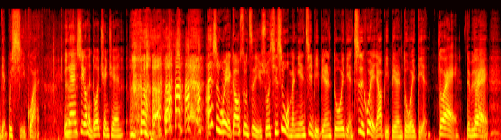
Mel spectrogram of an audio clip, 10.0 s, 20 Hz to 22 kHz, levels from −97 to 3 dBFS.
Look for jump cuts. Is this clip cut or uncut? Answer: uncut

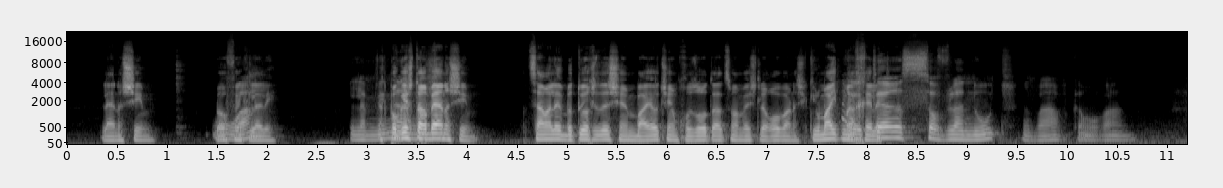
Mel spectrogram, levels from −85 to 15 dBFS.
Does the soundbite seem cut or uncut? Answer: cut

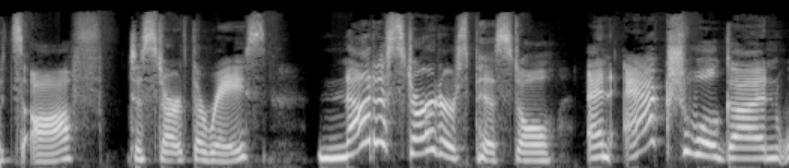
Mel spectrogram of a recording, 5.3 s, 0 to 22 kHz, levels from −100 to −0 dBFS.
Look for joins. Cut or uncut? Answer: uncut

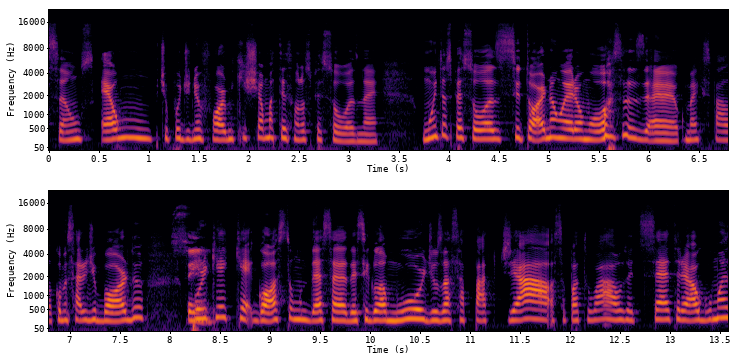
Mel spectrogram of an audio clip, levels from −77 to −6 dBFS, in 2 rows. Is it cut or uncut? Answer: uncut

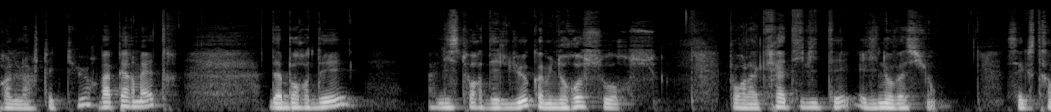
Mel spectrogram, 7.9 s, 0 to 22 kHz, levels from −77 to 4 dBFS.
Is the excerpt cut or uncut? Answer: cut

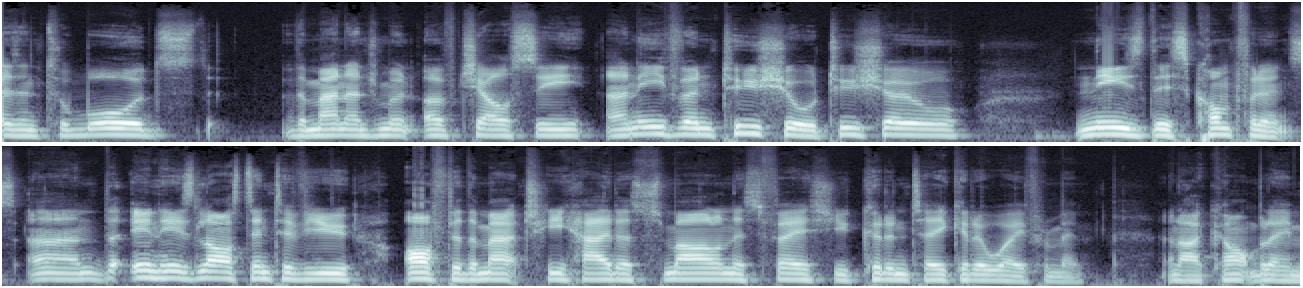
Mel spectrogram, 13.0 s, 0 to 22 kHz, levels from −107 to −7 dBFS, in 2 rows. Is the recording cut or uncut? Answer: uncut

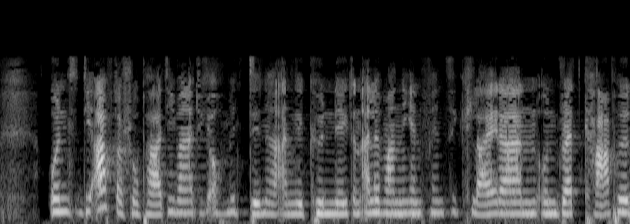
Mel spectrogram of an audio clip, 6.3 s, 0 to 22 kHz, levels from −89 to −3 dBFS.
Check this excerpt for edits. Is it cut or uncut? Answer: uncut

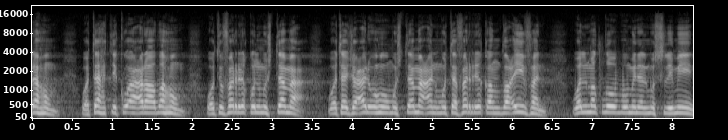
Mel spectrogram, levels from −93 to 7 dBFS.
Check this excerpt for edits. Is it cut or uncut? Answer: uncut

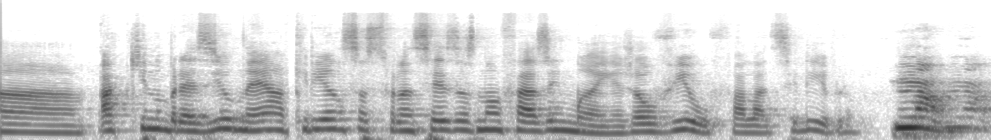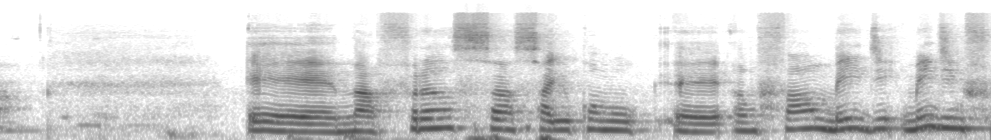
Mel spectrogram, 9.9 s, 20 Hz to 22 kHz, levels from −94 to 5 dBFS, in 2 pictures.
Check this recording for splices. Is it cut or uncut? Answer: cut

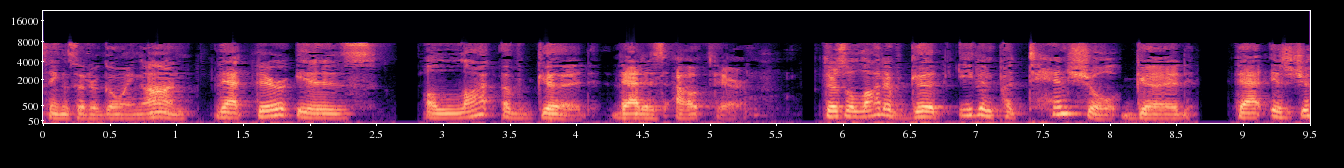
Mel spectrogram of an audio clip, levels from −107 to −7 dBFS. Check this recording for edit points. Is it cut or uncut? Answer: uncut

